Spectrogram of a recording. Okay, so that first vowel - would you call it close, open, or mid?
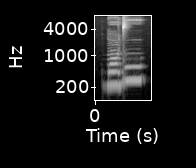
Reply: mid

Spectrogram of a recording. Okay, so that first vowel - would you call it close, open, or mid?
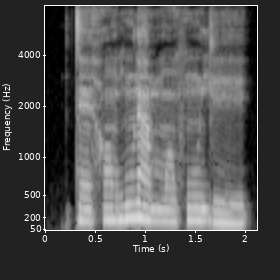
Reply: mid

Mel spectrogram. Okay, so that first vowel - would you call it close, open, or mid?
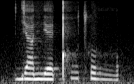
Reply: open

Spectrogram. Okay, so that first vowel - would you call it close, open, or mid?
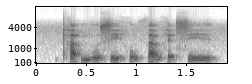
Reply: open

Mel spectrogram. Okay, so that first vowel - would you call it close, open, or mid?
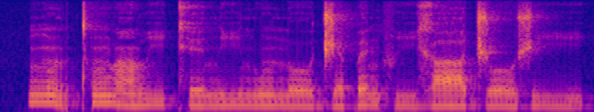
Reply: close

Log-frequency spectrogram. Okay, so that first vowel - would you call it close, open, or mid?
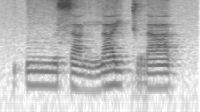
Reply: close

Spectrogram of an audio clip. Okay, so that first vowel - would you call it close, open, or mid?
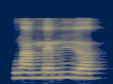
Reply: open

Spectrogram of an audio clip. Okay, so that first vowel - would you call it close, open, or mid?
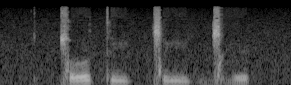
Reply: close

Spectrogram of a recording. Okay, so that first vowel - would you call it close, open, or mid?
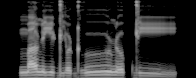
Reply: open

